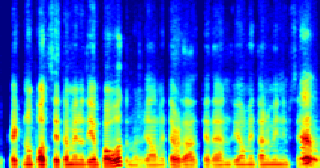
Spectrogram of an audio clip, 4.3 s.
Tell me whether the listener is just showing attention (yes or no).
no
